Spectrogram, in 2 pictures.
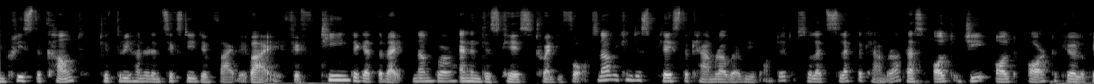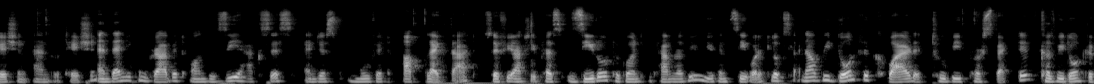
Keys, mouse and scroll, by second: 0.5-4.5 drag, 8.0 right click, 9.4 alt+g, 10.6 r, 11.4 right click, 11.8 alt+r, 12.3 g, 13.1 z, 15.1 ctrl+click, 16.2 KP_0, 20.7-21.8 drag.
